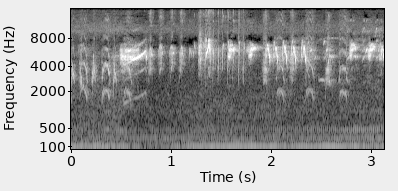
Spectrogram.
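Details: Sunbird singing ngobra, recorded for tutoring songbirds: a quick jumble of thin, high squeaky notes and short slurred chirps, rapid and uneven, over a steady low hum.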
